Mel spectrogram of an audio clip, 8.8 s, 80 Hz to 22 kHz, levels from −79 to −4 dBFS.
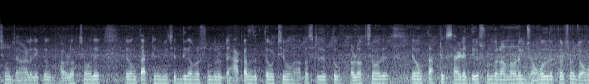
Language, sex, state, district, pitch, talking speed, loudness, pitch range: Bengali, male, West Bengal, Dakshin Dinajpur, 120 Hz, 270 wpm, -19 LUFS, 115-125 Hz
